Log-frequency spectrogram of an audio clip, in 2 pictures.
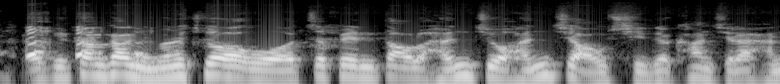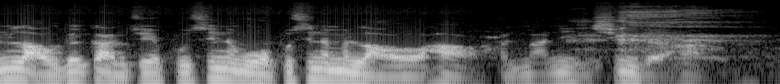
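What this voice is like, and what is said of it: Mandarin with slight Taiwanese accent. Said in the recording (Chinese): “台湾的一点点有口音吧 ... 看起来台湾的一点点口音哈，是台湾 ... 对台湾很亲切的口音哎，你不讲会以为大概你是香港人之类的”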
